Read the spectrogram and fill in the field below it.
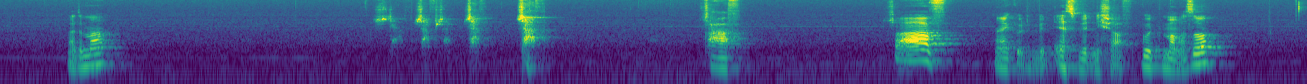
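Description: A young man speaks in short bursts, close by, with animation.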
